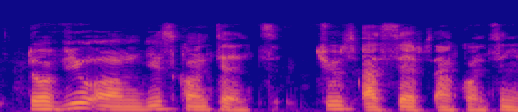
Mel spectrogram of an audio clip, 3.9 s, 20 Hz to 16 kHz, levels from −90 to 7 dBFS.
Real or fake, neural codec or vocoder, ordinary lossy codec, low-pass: real; none; none; 7.2 kHz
